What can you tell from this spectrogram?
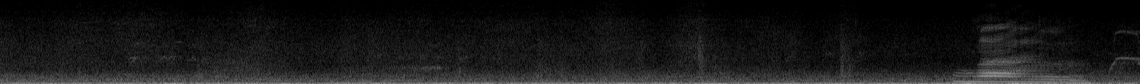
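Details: Stray cat stroked beneath a bench, recorded on a GoPro, with other cats gathering: a steady low rumbling purr runs throughout, then a short meow rising and falling near the end.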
